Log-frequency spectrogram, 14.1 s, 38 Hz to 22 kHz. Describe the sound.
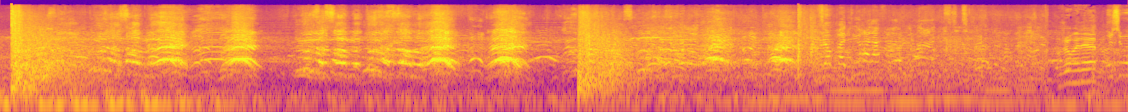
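A crowd shouts and chants at a joint trade-union street demonstration over purchasing power, held in February 2013. The voices are loud and dense throughout, with rising and falling chanted phrases.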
